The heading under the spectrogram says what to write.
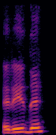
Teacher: रिद दाल पे कलकला होगा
